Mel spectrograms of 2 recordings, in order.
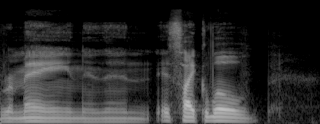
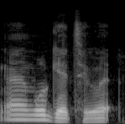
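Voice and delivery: a hint of a dismissive elf, slightly higher; unhurried elf; 4 semitones higher than usual. Game master voicing a long-lived elf, mildly unbothered. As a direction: lightly shrug it off. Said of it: "if you're playing an elf".

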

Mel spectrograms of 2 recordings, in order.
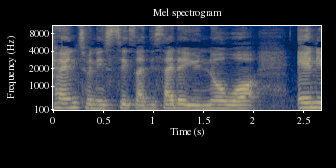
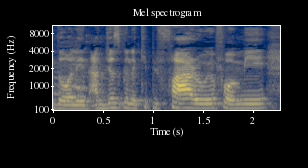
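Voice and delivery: ordinary talk

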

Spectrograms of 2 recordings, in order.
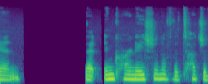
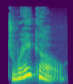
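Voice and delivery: loud high shout of his name; 6 semitones higher, 7 dB louder than usual. A narrator's reading. Calling out for the missing boy, loud shout. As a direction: call out for him in panic. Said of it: "I shouted".

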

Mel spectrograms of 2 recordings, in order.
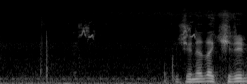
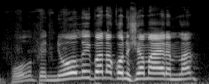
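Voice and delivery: louder, higher frustrated shout; irritated outburst; 8 semitones higher, 10 dB louder than usual. Real, not acted. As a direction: snap at yourself for fumbling. Annoyed at stumbling over words.

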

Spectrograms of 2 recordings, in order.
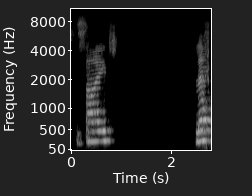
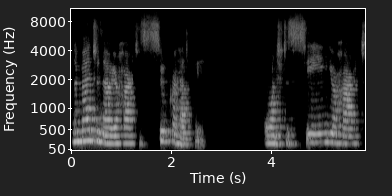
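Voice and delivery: calm, soothing relaxation voice with long pauses; guided meditation; 2 semitones lower than usual. Real, not acted. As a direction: guide them gently through each breath, leaving space. Leads breathing and meditation.

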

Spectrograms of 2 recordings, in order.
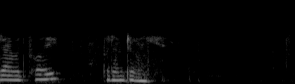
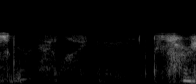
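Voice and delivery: whispering; 5 semitones lower, 3 dB quieter, much slower than usual. Real, not acted. Admits fear in a whisper.

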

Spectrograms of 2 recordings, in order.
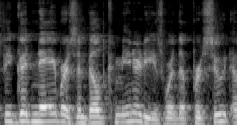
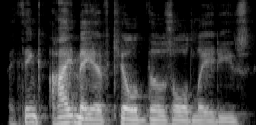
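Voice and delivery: ordinary delivery

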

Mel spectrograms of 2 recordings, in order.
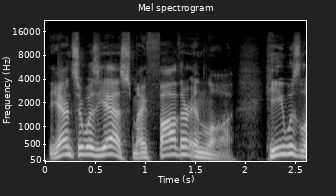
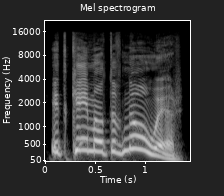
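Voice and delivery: put-on heavy Russian accent; 12 semitones higher than usual. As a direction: exclaim it in a thick Russian accent. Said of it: "In his heavy Russian accent".

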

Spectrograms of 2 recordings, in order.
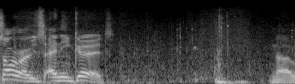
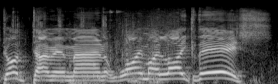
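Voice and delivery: higher exasperated moan, slowing at the end; exasperated outburst; 8 semitones higher than usual. Real, not acted. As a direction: whine at yourself in frustration. Exasperated at own failure.

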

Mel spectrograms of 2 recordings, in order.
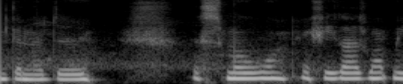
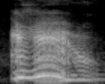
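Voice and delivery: loud imitated ow of a hurt schoolmate; a put-on louder pained ow; mock yelp of pain; 3 semitones higher, 8 dB louder than usual. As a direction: yelp it like the boy clutching his shoulder. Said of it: "He went".

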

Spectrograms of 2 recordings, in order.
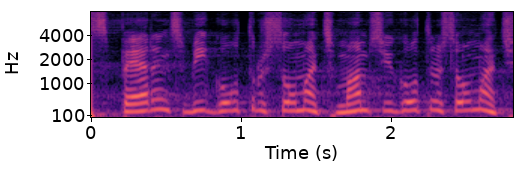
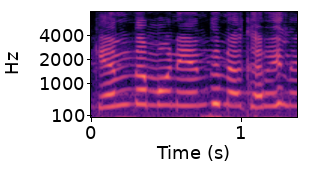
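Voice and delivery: put-on mother soothing baby; 10 semitones higher than usual. Wife soothing crying baby, Malayalam.

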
